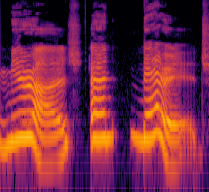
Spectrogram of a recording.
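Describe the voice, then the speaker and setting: The voice is a put-on character voice. Its pitch is extremely high. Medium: read story. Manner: jocular, patronizing.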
